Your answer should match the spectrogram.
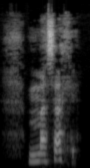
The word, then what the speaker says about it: masaje: Masaje. Esa es una palabra grave. Es una palabra que tiene 3 sílabas, también es trisílaba. Y la sílaba tónica está en el penúltimo lugar. En este caso es sa.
